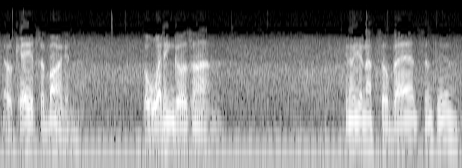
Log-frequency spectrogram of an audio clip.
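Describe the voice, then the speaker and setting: Tough, greedy radio heavy, played by a man: lowish voice, slangy, tinny old-broadcast sound. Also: measured pace, natural voice. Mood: greedy, sly. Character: crooked, greedy, tough man, potential killer. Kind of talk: old-time radio soap opera acting. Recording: muffled, noisy vintage radio recording.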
